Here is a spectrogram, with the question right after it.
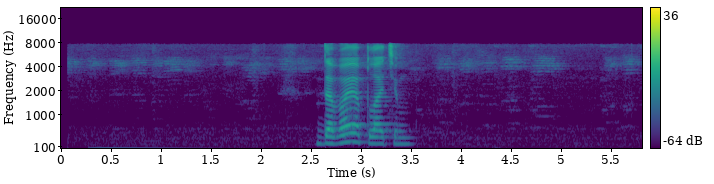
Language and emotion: Russian, neutral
